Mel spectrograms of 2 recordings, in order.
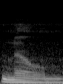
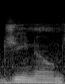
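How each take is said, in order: First: The word starts with a plain n sound. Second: The word starts with a hard g sound. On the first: The speaker calls it right. "I know it's pronounced gnome" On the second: The speaker calls it wrong. "all the damn kiddies pronounce it genome"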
